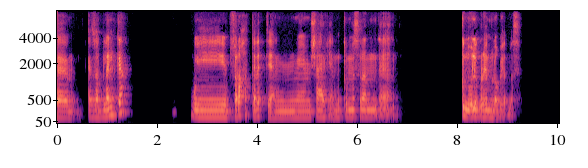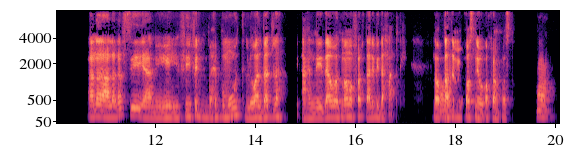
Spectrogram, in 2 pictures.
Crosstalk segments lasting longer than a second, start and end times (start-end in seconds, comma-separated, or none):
none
